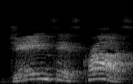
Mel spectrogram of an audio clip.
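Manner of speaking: high, loud, slow spiteful snicker. Acted. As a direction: gloat with a nasty snigger. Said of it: "snickered the spiteful brakeman".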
